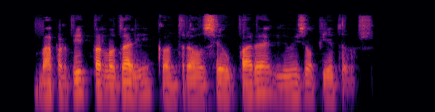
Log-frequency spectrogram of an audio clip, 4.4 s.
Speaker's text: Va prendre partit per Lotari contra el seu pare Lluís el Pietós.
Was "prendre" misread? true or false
true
